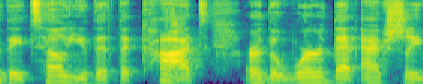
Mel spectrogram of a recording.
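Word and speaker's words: ח: symbolizes wall of separation, they pronounce it like chet. And the reason it's pronounced like chet for them is because it's a German and it's of Germanic deviation and Germanic origin.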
